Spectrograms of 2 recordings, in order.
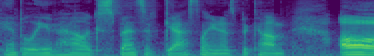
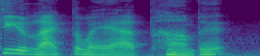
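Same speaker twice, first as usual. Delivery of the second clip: put-on Southern accent; 4 semitones higher than usual. Playing a character for chat, in a Southern Belle accent. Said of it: "making me pull out the Southern Belle accent".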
